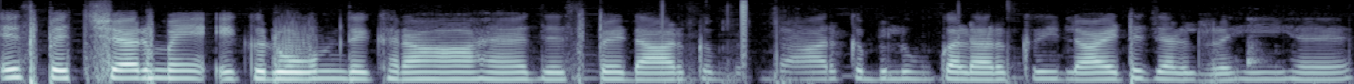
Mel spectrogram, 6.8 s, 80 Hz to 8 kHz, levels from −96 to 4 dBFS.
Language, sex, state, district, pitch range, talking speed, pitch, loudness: Hindi, female, Uttar Pradesh, Jalaun, 200-215 Hz, 150 wpm, 205 Hz, -17 LUFS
